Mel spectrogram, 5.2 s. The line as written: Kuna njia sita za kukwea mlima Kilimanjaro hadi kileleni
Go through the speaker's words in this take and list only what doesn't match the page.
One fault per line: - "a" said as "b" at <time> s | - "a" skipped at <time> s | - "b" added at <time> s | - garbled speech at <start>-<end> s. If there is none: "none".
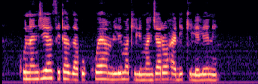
none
